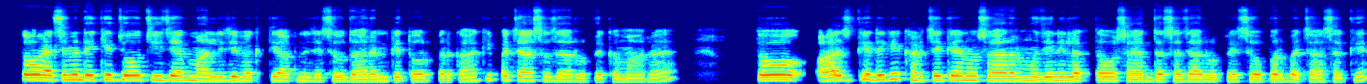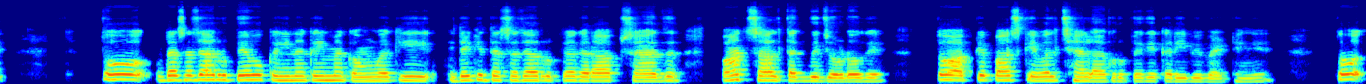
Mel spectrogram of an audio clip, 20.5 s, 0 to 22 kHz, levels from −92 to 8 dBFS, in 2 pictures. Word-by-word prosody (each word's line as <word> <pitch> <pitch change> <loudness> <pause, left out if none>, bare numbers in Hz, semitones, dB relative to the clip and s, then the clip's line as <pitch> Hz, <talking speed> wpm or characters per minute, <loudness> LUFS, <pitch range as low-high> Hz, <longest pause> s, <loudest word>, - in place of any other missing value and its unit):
तो 235 -1 +6
ऐसे 220 +1 +3
में 230 0 +4
देखिए 225 +1 +3
जो 215 -2 +4
चीज़ें 205 0 +1
आप 195 - -3
मान 180 -1 -2
लीजिए 185 +1 -1
व्यक्ति 180 +1 -5
आपने 175 -1 -4
जैसे 165 +1 -6
उदाहरण 160 0 -3
के 175 - -4
तौर 165 -1 -4
पर 165 -1 -4
कहा 165 +2 -6
कि - - -5
₹50,000 175 -5 -4
कमा 150 -1 -6
रहा 155 - -7
है। 285 - -9 0.6
तो 460 0 +7 0.2
आज 210 +1 +2
के 240 - +2
देखिए 225 +4 +2
खर्चे 200 -5 -1
के 210 +1 0
अनुसार 195 -2 +1
और 185 -1 0
मुझे 180 -1 -1
नहीं 185 0 -1
लगता 180 0 -1
वो 180 0 +1
शायद 170 0 -2
₹10,000 160 0 -2
से 160 +1 -5
ऊपर 160 0 0
बचा 155 0 -4
सके। 155 +3 -8 0.8
तो 475 0 +5
₹10,000 215 0 +3
वो 225 0 +6
कहीं 195 0 +2
न 195 0 +1
कहीं 200 0 0
मैं 200 0 +1
कहूँगा 175 0 0
कि 190 -1 0
देखिए 200 +5 +1
₹10,000 195 0 0
अगर 180 -2 +1
आप 180 0 0
शायद 170 +1 -2 0.3
5 225 +4 +2
साल 195 -1 +3
तक 180 - +2
भी 175 - +3
जोड़ोगे, 160 -1 +2 0.4
तो 230 - +5
आपके 215 -1 +3
पास 205 -1 +1
केवल 185 -1 0
₹6,00,000 160 -3 -3
के 170 - -4
करीब 155 -2 -4
ही 155 - -2
बैठेंगे। 145 +3 -9 0.5
तो 480 - +7
180 Hz, 200 wpm, -22 LUFS, 165-205 Hz, 0.8 s, तो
